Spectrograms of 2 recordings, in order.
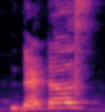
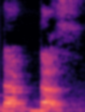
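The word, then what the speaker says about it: debtors: डेटर्स देखिए, ये जो बी है एक तरीके से आप ये कह सकते हैं कि साइलेंट है, कभी भी इसको डेब्टर्स नहीं कहना।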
